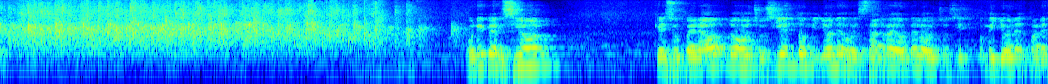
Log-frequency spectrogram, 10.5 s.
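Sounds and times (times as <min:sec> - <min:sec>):
audience applause: 0:00.0 - 0:04.7
speech: 0:04.7 - 0:05.6, 0:06.6 - 0:10.4.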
